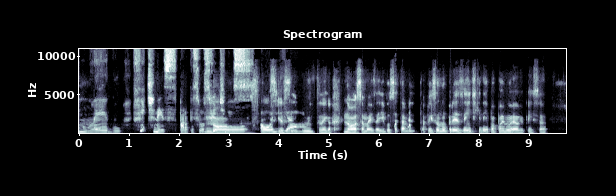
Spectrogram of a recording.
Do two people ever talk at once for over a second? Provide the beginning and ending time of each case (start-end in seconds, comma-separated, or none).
2.5-4.3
